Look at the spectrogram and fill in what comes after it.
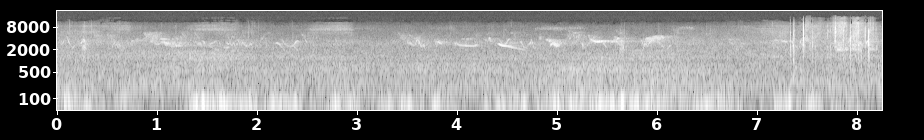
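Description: Birds chirping in the background over a low rumble on the microphone, with a few sharp clicks near the end.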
